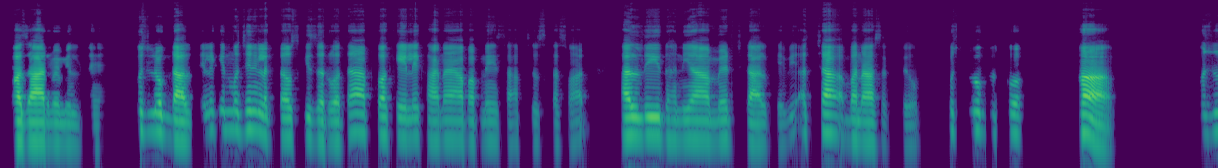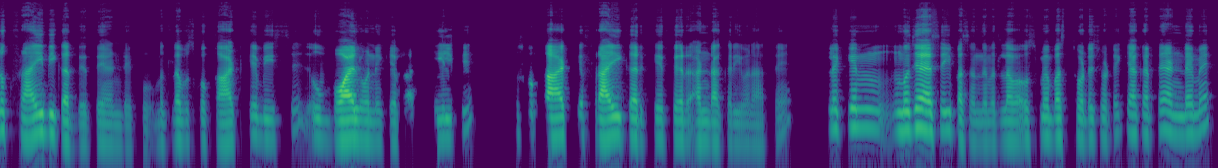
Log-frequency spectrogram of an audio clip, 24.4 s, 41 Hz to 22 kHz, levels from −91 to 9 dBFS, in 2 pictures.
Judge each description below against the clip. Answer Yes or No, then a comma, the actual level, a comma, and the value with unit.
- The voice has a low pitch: Yes, low, 125 Hz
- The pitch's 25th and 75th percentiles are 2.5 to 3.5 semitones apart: No, average, 4.2 semitones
